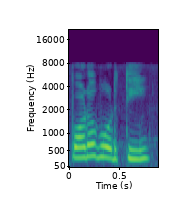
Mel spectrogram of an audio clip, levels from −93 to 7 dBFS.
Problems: none marked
